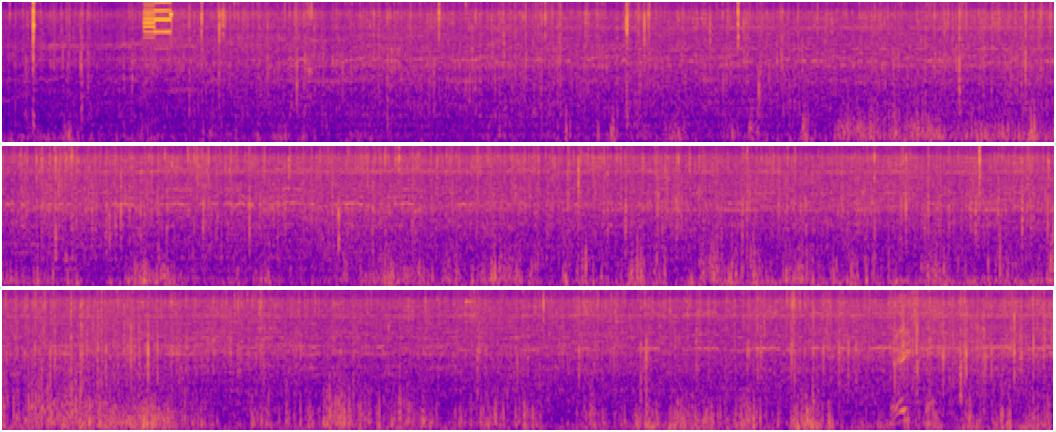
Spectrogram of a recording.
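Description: Wind buffeting the microphone in irregular gusts, which grow stronger about six seconds in, over the rolling and rattling of a bicycle riding a gravel track.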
